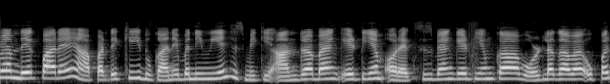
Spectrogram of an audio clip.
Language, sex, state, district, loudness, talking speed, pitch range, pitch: Hindi, female, Uttar Pradesh, Budaun, -15 LUFS, 285 wpm, 230-275 Hz, 245 Hz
